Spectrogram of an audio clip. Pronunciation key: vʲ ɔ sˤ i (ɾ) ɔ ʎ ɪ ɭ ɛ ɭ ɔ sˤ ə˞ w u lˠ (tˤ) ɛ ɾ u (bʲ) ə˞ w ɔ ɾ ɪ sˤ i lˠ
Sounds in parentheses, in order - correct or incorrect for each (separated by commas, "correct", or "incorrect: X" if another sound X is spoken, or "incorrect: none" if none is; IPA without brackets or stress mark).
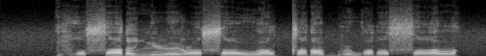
correct, correct, incorrect: b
